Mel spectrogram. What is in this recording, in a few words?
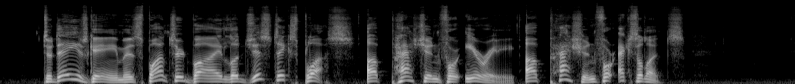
football commercial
